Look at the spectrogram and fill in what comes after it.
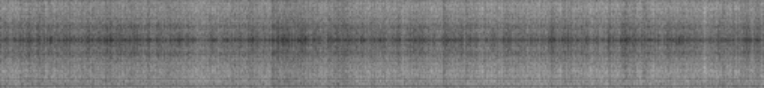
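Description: Harley-Davidson V-twin motorcycle engine running steadily at highway cruising speed, with wind rushing over the microphone.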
